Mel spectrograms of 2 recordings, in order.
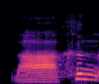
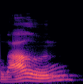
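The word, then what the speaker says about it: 낳은: 그래서 나흔 안 하고 나은, 노하 안 하고 노아라 할 거야.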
